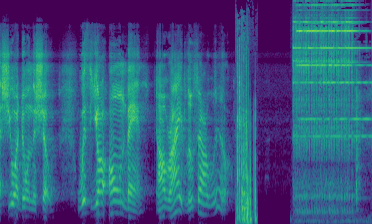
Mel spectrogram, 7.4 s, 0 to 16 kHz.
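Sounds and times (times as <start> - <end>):
speech: 0.0 - 5.0
telephone bell ringing: 5.9 - 7.4.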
